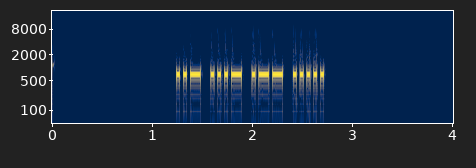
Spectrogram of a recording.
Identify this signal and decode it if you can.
Morse code, heard as a keyed tone, about 36 wpm, 700 Hz. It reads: UVW5
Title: Four Challenging Letter-Number Combinations 35wpm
